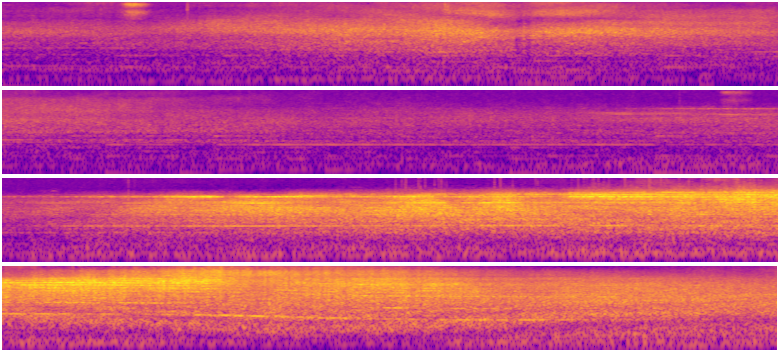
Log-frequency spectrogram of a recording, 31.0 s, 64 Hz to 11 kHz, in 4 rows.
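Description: Boeing 777 jetliner on final approach, its twin turbofans growing much louder about halfway through as it comes in low overhead. The engine noise carries a steady high whine, and a tone slides down in pitch near the end as the jet passes by.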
